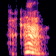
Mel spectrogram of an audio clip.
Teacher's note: This is a softer ha. You can hear that there's no throat sound in here, okay, because it comes from the bottom of the throat.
